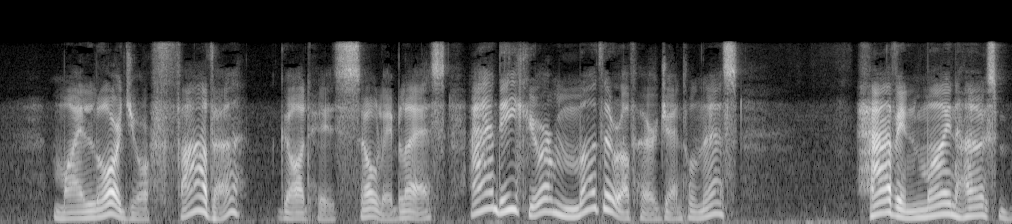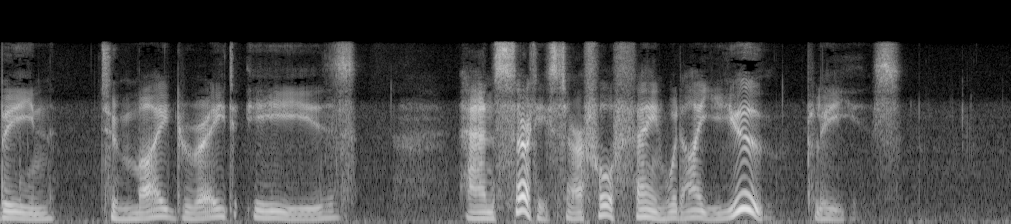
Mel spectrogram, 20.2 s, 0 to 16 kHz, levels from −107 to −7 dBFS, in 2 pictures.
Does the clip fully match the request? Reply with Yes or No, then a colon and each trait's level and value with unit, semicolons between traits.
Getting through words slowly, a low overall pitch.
Yes: slow, 100 wpm; low, 110 Hz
